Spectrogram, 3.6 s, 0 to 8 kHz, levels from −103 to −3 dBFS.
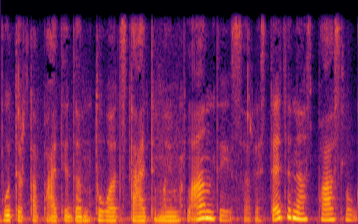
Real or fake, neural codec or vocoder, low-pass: real; none; 7.2 kHz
